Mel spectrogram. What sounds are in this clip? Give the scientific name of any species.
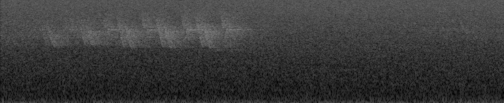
Seiurus aurocapilla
